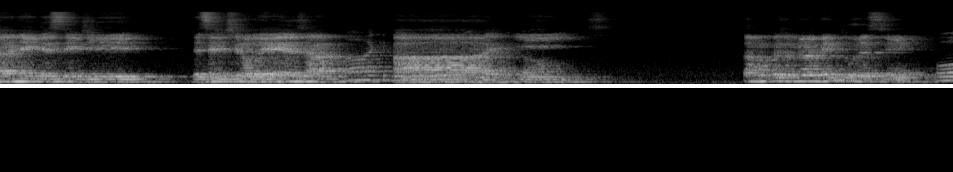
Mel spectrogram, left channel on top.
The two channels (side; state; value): right; silent; digital silence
